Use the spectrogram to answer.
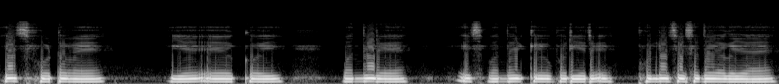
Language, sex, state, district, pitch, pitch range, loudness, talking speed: Hindi, male, Rajasthan, Bikaner, 135 Hz, 130-140 Hz, -10 LUFS, 125 wpm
